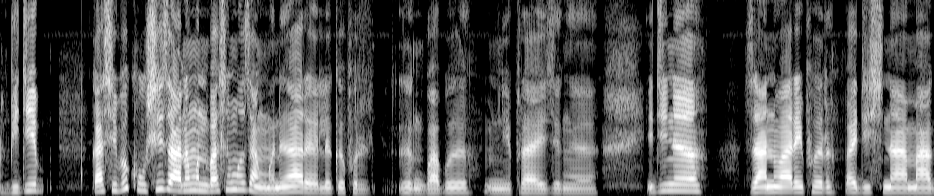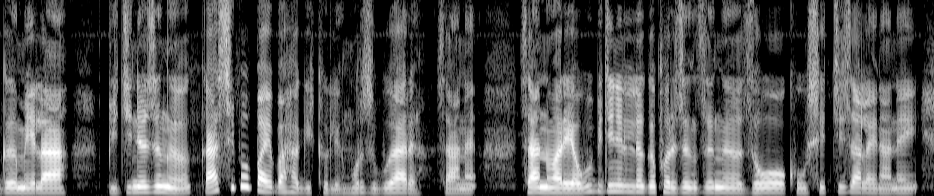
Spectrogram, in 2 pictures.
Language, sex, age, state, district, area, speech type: Bodo, female, 30-45, Assam, Baksa, rural, spontaneous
